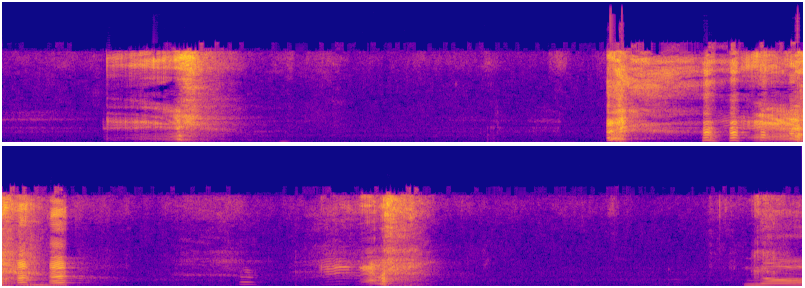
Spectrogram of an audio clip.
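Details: A dog sneezing in several sharp, hissing bursts in close succession, then a brief whine.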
